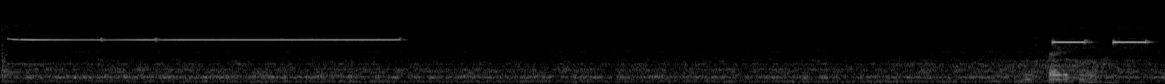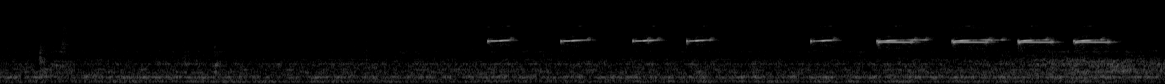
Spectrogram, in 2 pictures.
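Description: Mineoro DC2008 metal detector switched on: a steady high tone at first, then a couple of short beeps and finally a rapid series of clipped electronic beeps over faint background hum.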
